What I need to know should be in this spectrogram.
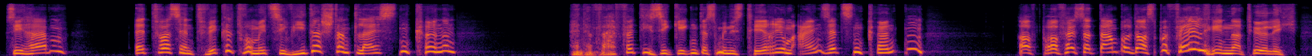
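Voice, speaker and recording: A man's voice: sits high, very animated, unhurried, a bit bright, no room sound, clean studio sound, voice pushed up, full character voice. A man voicing a bossy, greedy female ministry official in an audiobook, brusque, eager and biting in manner. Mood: excited, demanding.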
